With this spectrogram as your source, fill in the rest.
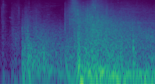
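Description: A short, loud burst of rapid gunfire in a Fortnite battle starts just after a quiet moment and keeps up as a dense, close volley with no talking over it.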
